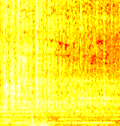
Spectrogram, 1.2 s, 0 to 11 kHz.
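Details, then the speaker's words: Belt-driven exhaust fan motor (208 V) that had likely failed because of bad motor starter contacts starts with a steady low hum and even drone, no knocking or slap, despite a slightly loose belt. Current is under the 3.4 A rating: normal running. "It's running."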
